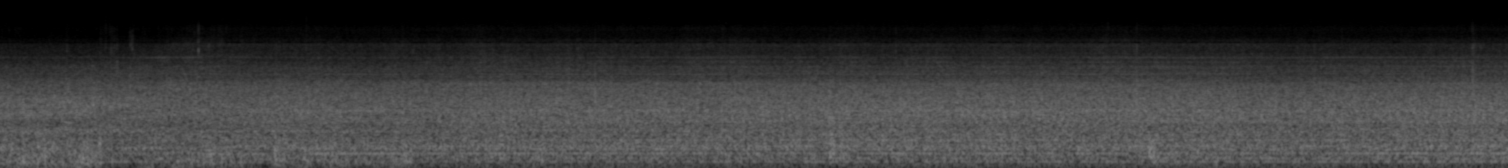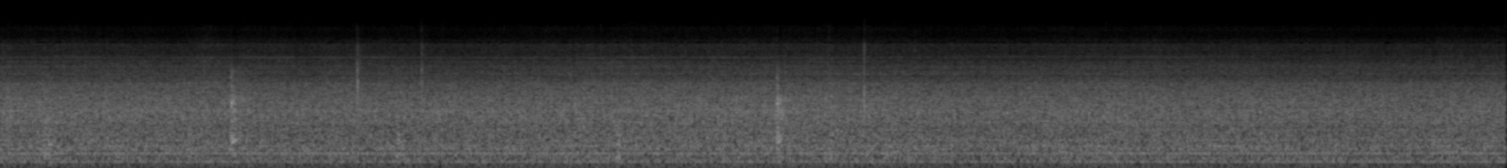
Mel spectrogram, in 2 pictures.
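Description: Heavy-duty wrecker's diesel engine running steadily, a constant drone with a steady low hum.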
